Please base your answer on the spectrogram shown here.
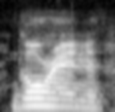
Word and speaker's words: Goran: I don't know how to pronounce how to speak. Okay, Goran. Is that what the G? Yes. Goran.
